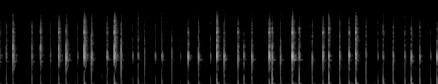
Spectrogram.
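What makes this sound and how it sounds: Long nails tap quickly on the hollow plastic cap of an aerosol can close to the microphone, making about 29 short, dry clicks. Each tap has a hollow, woody tone centered near 1.4 kHz with a bright high edge, and it dies away almost at once, with almost no low end.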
